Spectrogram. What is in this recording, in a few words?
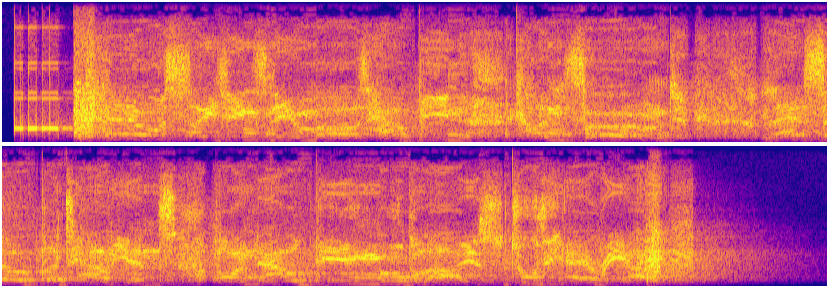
Announcements, Radio Interceptions; Grineer Announcer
